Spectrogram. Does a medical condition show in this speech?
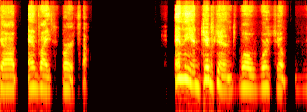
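Yes: brain injury.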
